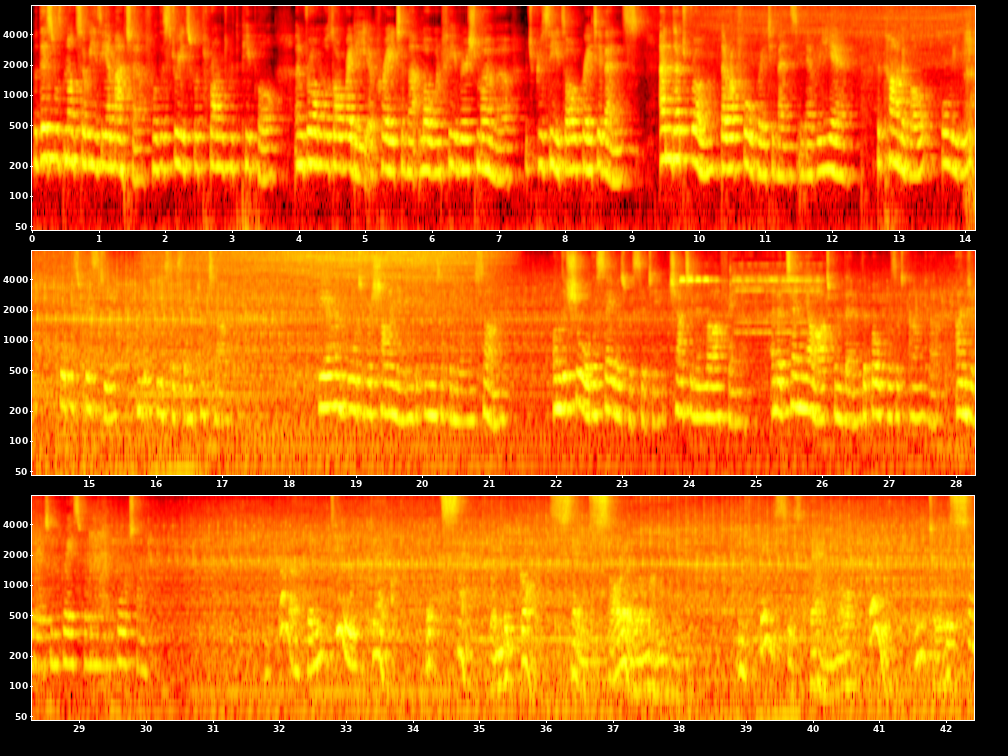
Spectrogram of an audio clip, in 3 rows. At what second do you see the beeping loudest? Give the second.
24 s.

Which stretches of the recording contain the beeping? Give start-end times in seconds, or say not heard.
23.9-26.1.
